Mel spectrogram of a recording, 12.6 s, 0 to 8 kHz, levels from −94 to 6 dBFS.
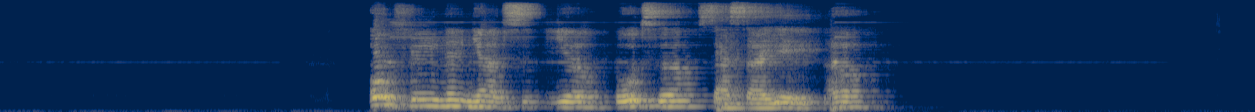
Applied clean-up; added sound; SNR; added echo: neural mask model DeepFilterNet 3.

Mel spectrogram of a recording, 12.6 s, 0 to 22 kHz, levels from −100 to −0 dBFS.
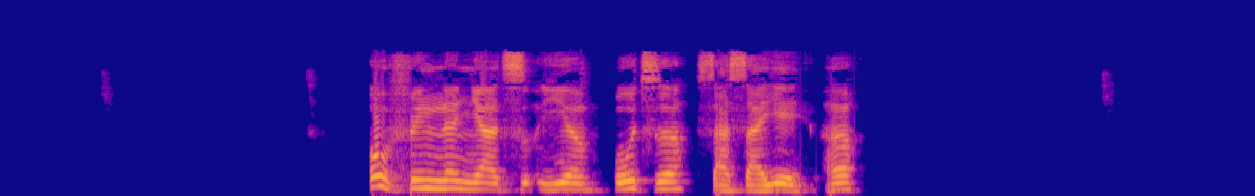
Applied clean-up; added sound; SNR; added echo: none; none; none; none.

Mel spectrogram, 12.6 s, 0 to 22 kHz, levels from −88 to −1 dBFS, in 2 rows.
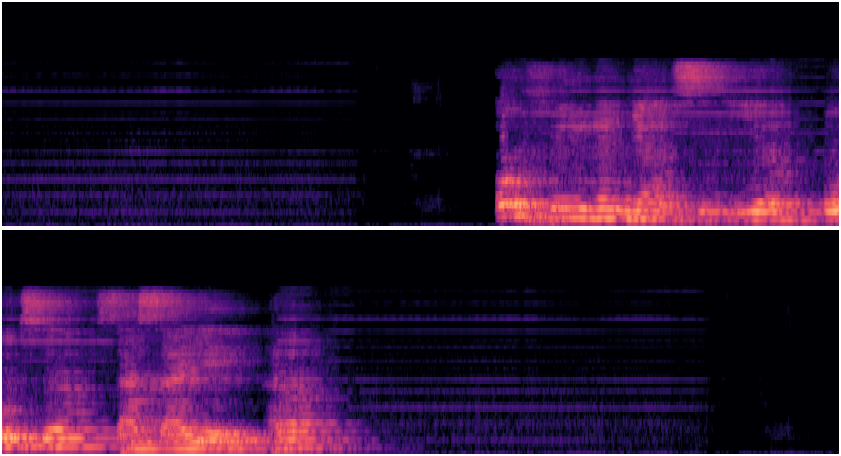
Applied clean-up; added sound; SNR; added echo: neural separator model SepFormer DNS4.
